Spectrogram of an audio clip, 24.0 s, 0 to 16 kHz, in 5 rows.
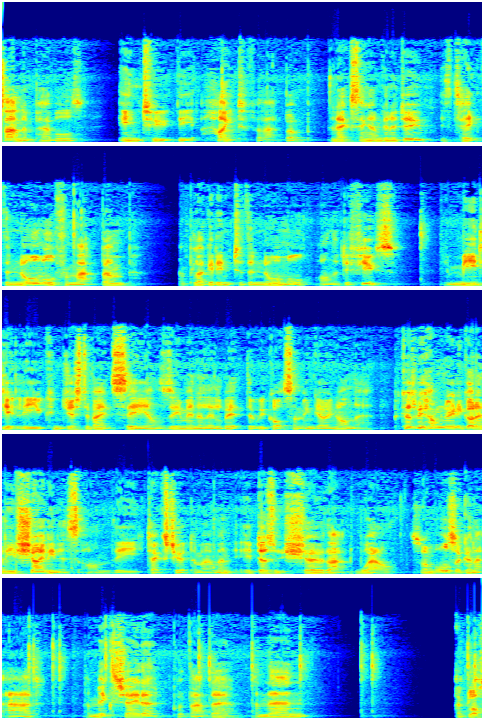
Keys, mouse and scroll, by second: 5.4 click, 9.6-11.0 scroll up 1, 14.5 scroll up 1, 14.7 middle click, 17.5 scroll down 1, 18.3-19.5 scroll up 1, 19.5 click.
